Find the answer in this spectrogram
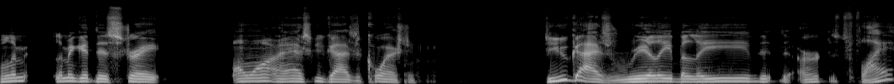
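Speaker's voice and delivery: put-on, slow, drawn-out Southern accent. Imitating a caller in the politics server: put-on southern accent. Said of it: "Why'd you take on a Southern accent".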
